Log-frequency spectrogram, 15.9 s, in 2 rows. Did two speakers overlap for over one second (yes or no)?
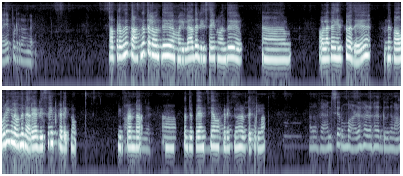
yes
